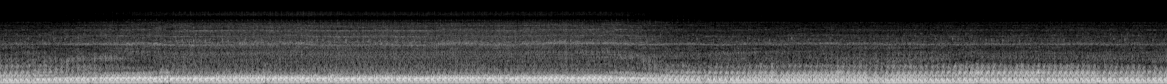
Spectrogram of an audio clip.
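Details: Jocker bobber V-twin with Cobra exhaust, right after carburetor synchronization: loping, even idle with a quick blip and no hunting or misfire. Carbs balanced; normal idle.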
